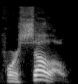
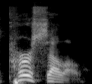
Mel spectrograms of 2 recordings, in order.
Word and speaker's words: Porcello: and um he says he doesn't say rick porcello he says pursello so he's like i say you know orcillo says whom he goes uh it's like rick porcello and jerry remy goes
